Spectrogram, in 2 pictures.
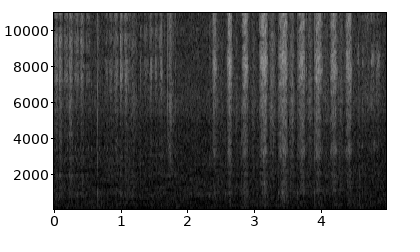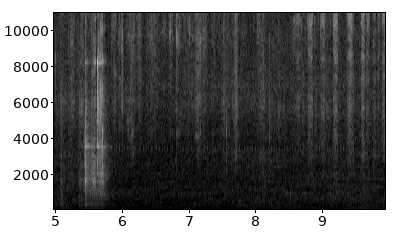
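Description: A wooden graphite pencil sketches with repeated strokes on a page of a small spiral-bound paper sketchbook resting on a wooden desk. Soft, bright scratching and rubbing runs throughout, with a run of distinct, evenly spaced strokes in the middle. One louder, harsher scrape stands out before the sketching settles back to quiet strokes.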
